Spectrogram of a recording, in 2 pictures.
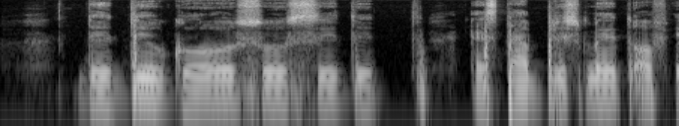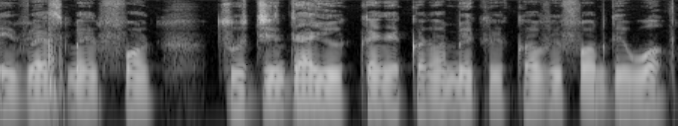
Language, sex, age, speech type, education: Nigerian Pidgin, male, 15-29, spontaneous, tertiary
